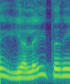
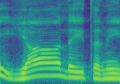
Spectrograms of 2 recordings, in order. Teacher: یا کو ایک الف کی مقدار کھینچ کر پڑھیں گے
